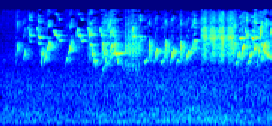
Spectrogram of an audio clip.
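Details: European goldfinch singing in a garden, one of two goldfinches, a dense run of high twittering, liquid notes and short buzzy trills without a break.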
